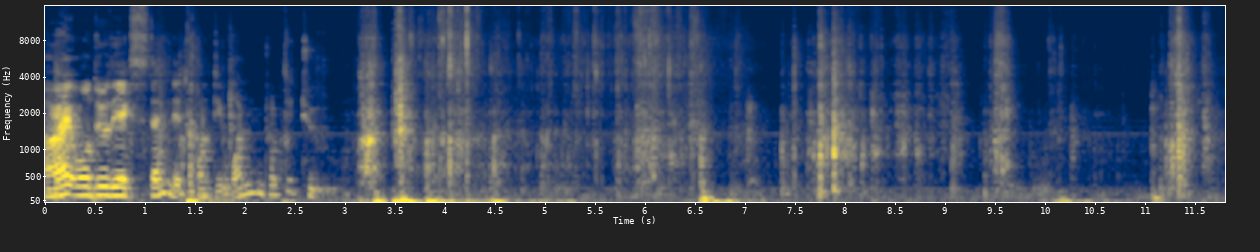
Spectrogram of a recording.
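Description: A cardboard box rattles and scrapes as it is handled.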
